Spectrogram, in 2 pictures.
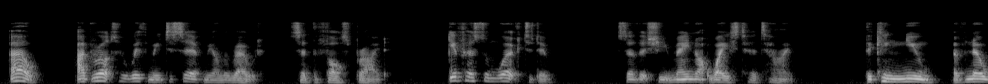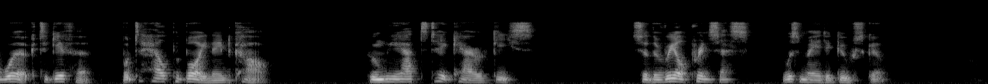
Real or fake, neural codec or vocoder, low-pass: real; none; 7.2 kHz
